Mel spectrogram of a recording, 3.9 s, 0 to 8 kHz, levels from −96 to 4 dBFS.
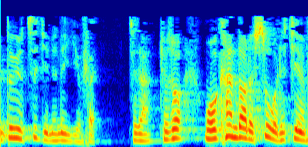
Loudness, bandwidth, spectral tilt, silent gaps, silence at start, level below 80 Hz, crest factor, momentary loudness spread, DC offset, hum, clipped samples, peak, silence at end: -17 LUFS; 5.8 kHz; -11.5 dB/octave; none; 0 s; -58 dBFS; 16 dB; 16 LU; under 0.1%; none; under 0.1%; -2 dBFS; 0 s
